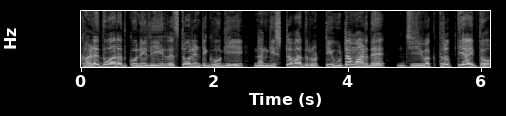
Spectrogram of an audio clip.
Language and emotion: Kannada, happy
